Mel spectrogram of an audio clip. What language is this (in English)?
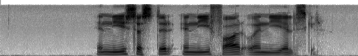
Norwegian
